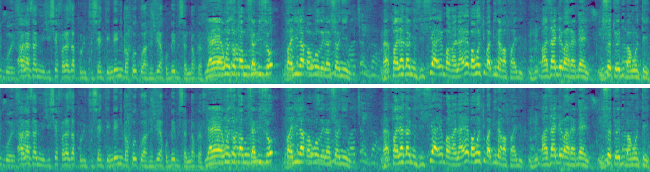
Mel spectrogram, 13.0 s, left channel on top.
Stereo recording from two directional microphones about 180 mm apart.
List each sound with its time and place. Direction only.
0.5 s a man's voice: 15° right (ahead or behind)
4.1 s a man's voice: 5° left (ahead or behind)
